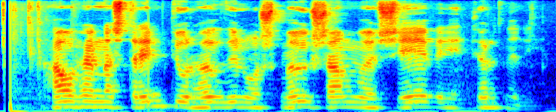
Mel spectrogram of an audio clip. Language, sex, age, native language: Icelandic, male, 30-39, Icelandic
